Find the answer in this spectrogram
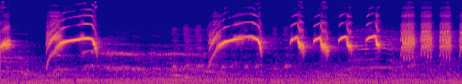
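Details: Asian pied starling song used for training cage birds, coarse filler: loud arched whistles, a run of four quick slurred notes, then harsh rasping bursts.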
